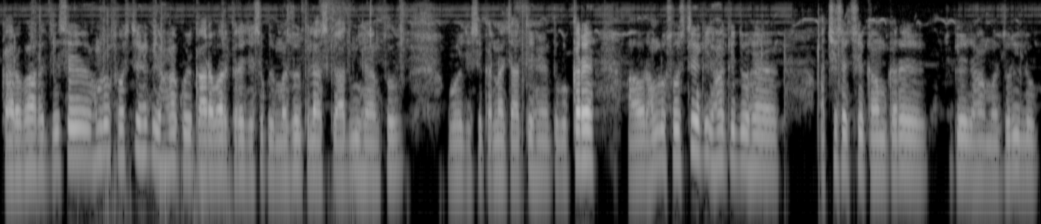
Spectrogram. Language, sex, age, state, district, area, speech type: Urdu, male, 45-60, Bihar, Khagaria, rural, spontaneous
